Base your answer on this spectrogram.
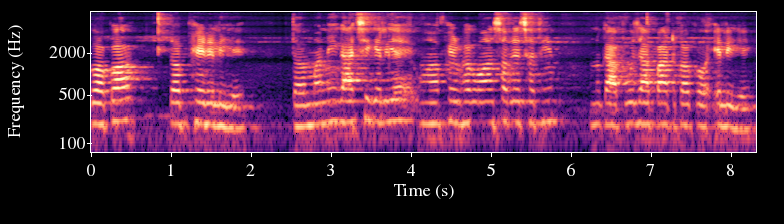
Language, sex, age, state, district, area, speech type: Maithili, female, 60+, Bihar, Samastipur, rural, spontaneous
